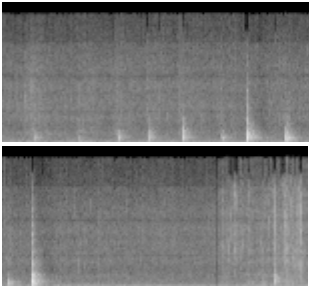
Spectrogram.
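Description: An egg frying in a pan for shrimp fried rice, broken into small pieces with a utensil, giving a run of sharp scraping taps over a steady low sizzle, close and without talk.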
